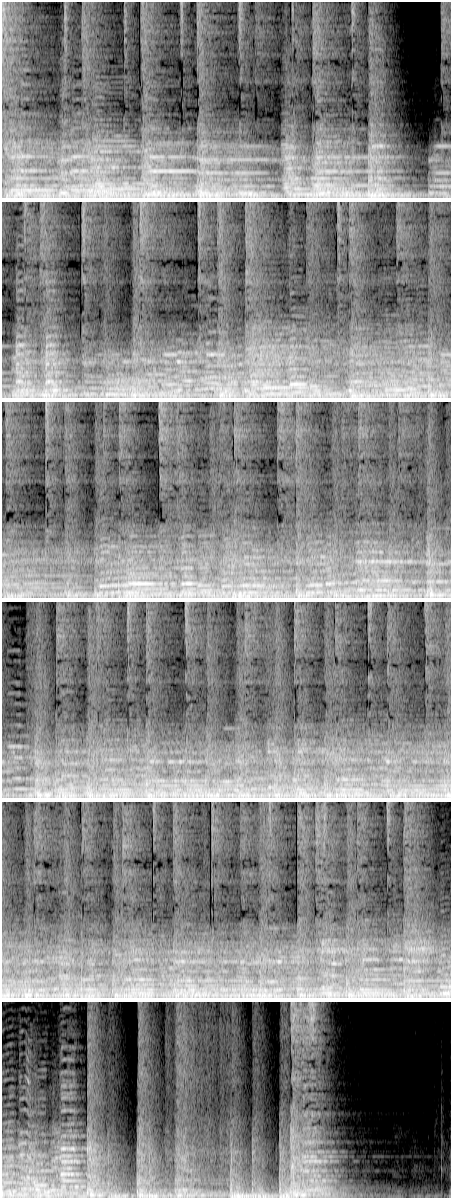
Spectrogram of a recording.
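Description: A live jazz ensemble plays an up-tempo passage, with steel pan, a saxophone section, low brass and a drum kit. The tune closes on a final accented hit near the end.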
